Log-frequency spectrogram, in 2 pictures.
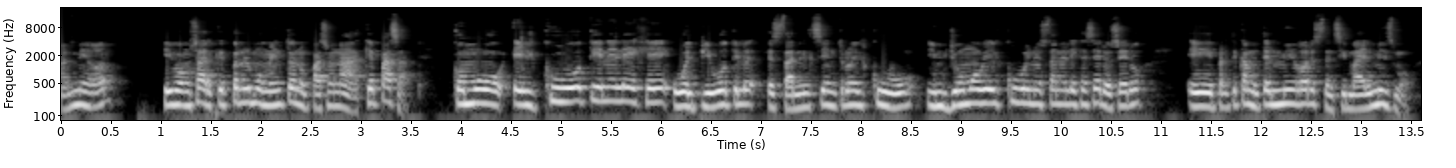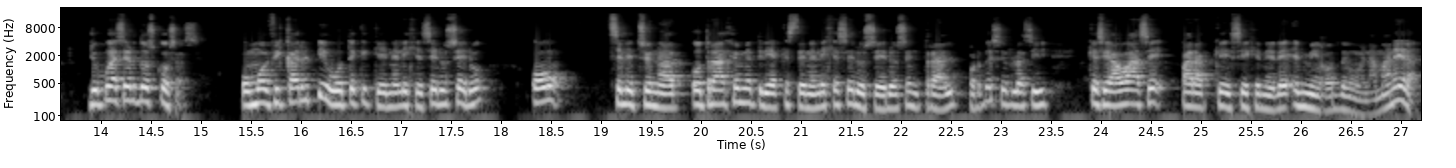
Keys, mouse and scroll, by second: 0.9 middle drag, 1.7 scroll down 1, 2.1 middle click, 9.2-9.6 middle drag, 10.8 scroll down 1, 11.2-12.3 middle drag, 12.7-14.2 middle drag, 14.3 middle click, 14.9 middle click, 15.0 middle click, 15.5 middle click, 15.7 middle click, 16.1-18.0 middle drag, 18.1 middle click, 18.4-27.2 middle drag.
